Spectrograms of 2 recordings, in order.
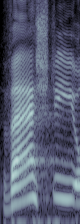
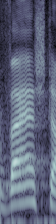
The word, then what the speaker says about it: Vashti: And then when you drop down to verse 9, Queen Vashti or Vashti, I've heard it pronounced both ways, say it how you want to say it, gave a feast for the women in the palace that belonged to King Ahasuerus.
